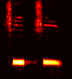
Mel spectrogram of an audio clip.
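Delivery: high chick peep; chick cheep. Acted. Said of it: "her sound was soft and fuzzy".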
